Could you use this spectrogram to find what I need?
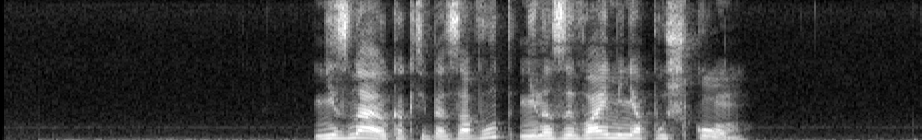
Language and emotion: Russian, angry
